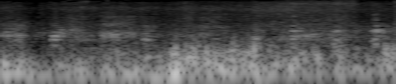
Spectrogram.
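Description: A chicken clucks outdoors in low, soft, irregular bursts, fairly close but muffled, against a busy background rustle.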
